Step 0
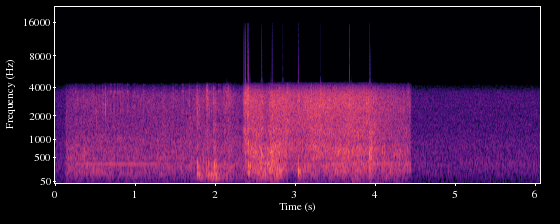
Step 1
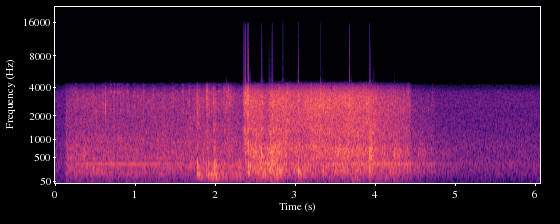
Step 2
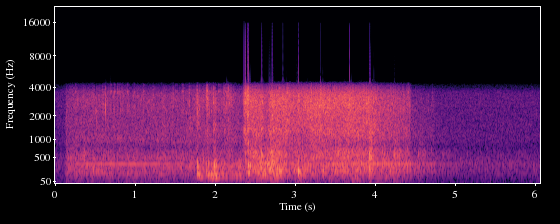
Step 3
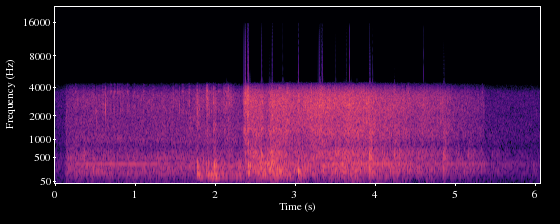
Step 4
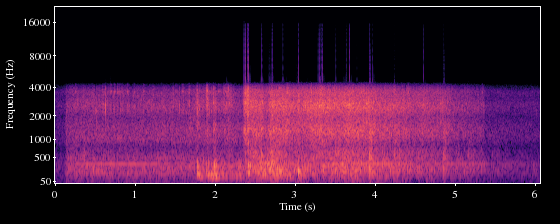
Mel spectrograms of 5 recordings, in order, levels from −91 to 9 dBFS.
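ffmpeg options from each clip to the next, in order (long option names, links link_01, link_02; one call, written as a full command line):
ffmpeg -i in.wav -filter_complex "[0:a]asplit=2[link_01][link_02];[link_02]adelay=305,lowpass=frequency=1300:poles=1,volume=-10dB,asplit=2[link_03][link_04];[link_04]adelay=305,lowpass=frequency=1300:poles=1,volume=0.34,asplit=2[link_05][link_06];[link_06]adelay=305,lowpass=frequency=1300:poles=1,volume=0.34,asplit=2[link_07][link_08];[link_08]adelay=305,lowpass=frequency=1300:poles=1,volume=0.34[link_09];[link_01][link_03][link_05][link_07][link_09]amix=inputs=5:normalize=0,volume=6.5dB" out.wav
ffmpeg -i in.wav -af "equalizer=frequency=770:width_type=o:width=0.52:gain=-10,volume=-1dB" out.wav
ffmpeg -i in.wav -af "aecho=1:1:926:0.335,volume=-6.5dB" out.wav
ffmpeg -i in.wav -af "aecho=1:1:0.8:0.31,volume=4dB" out.wav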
